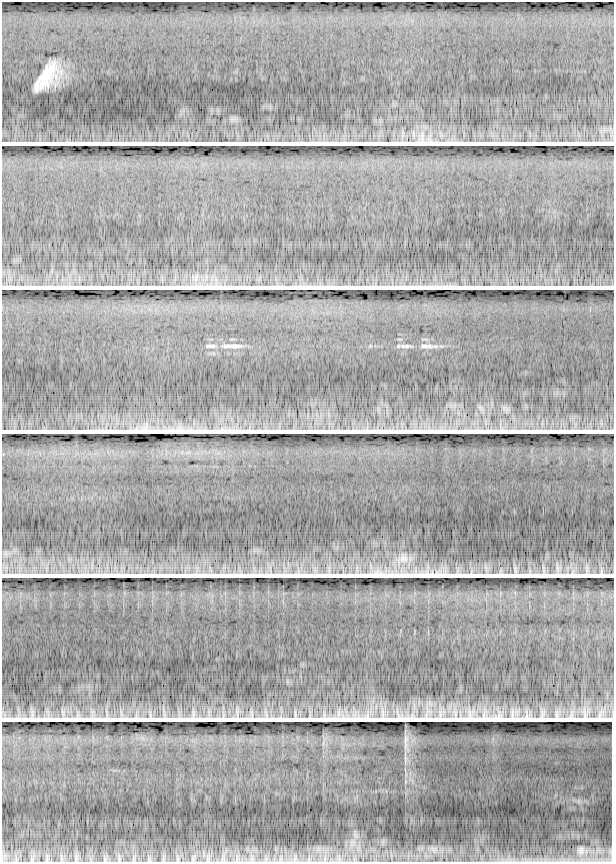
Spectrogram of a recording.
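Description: Busy street ambience: indistinct voices and motor-vehicle noise, with an engine running close by and pulsing evenly in the second half. A brief high rising squeak right at the start.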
